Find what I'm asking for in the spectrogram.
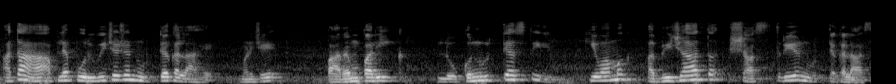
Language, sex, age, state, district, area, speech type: Marathi, male, 30-45, Maharashtra, Sangli, urban, spontaneous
